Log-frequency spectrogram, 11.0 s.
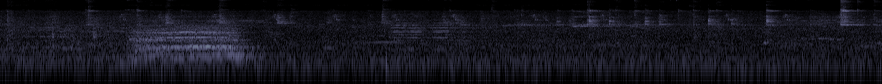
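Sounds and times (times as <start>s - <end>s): birds chirping: 1.4s - 4.6s.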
